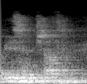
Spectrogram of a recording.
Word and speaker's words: Wissenschaft: Y la otra es esta palabra en alemán que significa, se pronuncia Wissenschaft, que es algo así como saber o ciencia en el sentido mayúsculo de la palabra, en el sentido fuerte de la palabra.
